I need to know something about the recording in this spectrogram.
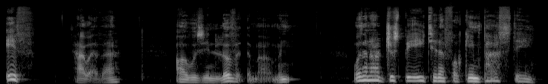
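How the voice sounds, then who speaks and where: An actor playing a bitter, heartbroken, foul-mouthed man, narrating a scripted comedy audio play in a sardonic, deadpan way. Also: medium pitch, fairly quick, slightly rough, no echo, clean studio sound, heavily acted. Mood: ranting, despondent.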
